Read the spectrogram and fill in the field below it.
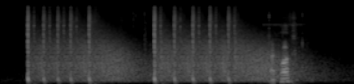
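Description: A rifle fires rapid bursts that echo in a large hall.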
